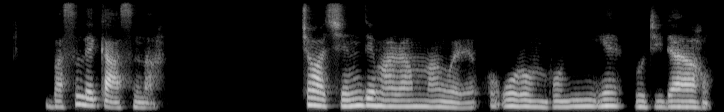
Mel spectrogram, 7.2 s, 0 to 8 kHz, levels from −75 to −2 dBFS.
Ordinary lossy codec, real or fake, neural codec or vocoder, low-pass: none; fake; codec, 24 kHz, 0.5 kbps, DualCodec; 7.2 kHz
